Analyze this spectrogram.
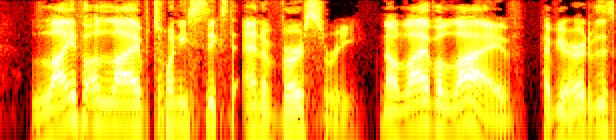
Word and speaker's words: Live A Live: to be pronounced but if you use the japanese pronunciation they meant for it to be pronounced live alive uh not not live alive or liver live but anyway um this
